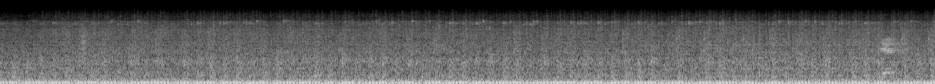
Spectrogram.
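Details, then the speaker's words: VW Beetle air-cooled engine after rebuild and cam timing correction, timing set, during break-in heat cycles with 40 psi oil pressure: steady idle with a light, uneven tapping knock as the alternator cooling fan rubs the fan shroud. "It bugs me because the cooling fan on this alternator is hitting the fan shroud, making a knocking noise"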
